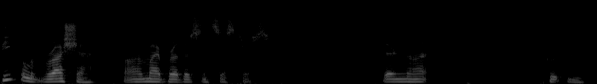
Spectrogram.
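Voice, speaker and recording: A man's medium-pitched voice at a moderate pace, broken by long, frequent pauses. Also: ordinary pitch variation. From Sherwood Park, Alberta, Canada. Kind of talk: reading aloud. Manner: emphatic.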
